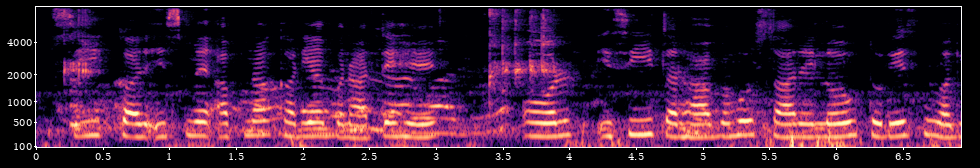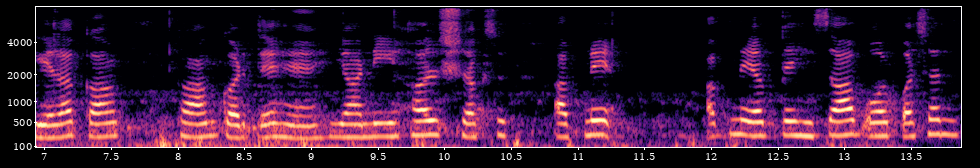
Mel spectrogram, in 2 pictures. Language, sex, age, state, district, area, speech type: Urdu, female, 18-30, Uttar Pradesh, Gautam Buddha Nagar, urban, spontaneous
